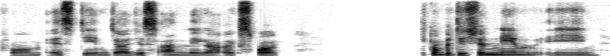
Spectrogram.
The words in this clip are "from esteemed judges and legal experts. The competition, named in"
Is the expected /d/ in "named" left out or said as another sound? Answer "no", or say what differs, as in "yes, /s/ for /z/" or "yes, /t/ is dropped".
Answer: yes, /d/ is dropped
